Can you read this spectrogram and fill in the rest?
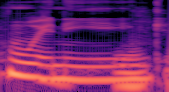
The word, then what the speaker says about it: whinnying: Some horse weaning. What is it? – Whinnying. – Whinnying. – Whinnies. – Horse whinnies. – But whinnying is, I guess, how you would say it.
